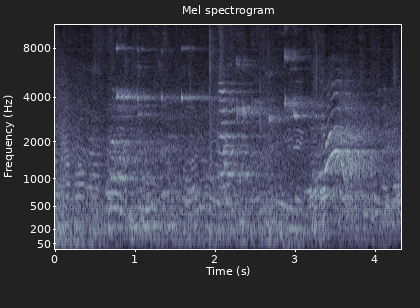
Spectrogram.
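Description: Echoing voices of players and spectators in a sports hall during an indoor football match, with knocks of the ball on the wooden floor. Near the end there is one shrill sound that rises, holds and falls.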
